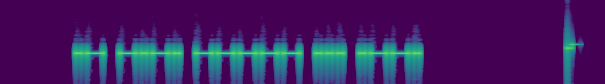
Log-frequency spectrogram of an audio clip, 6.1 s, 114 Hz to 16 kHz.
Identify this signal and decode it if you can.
Morse code, heard as a keyed tone, about 22 wpm, 700 Hz. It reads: AC0SP
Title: USA Call Signs - 2x Character Spacing - 22wpm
